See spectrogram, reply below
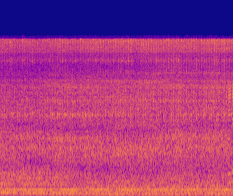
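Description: Steady low diesel clatter at an even idle with no hunting or misfire; the engine is running normally.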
